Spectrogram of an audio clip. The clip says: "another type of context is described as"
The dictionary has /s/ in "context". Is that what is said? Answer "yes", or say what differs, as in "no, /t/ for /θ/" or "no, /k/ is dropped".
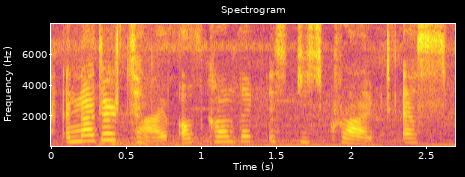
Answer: no, /s/ is dropped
